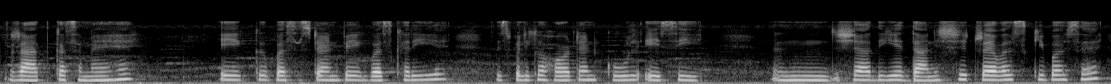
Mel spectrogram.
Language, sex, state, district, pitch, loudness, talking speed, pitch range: Hindi, female, Bihar, Gopalganj, 205 Hz, -19 LUFS, 140 wpm, 195-215 Hz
